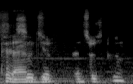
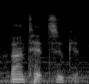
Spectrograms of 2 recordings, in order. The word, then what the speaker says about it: Zantetsuken: I always have problems fucking pronouncing that move with Zensuken. Yeah, Zensuken. How to say it again? Zantetsuken.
